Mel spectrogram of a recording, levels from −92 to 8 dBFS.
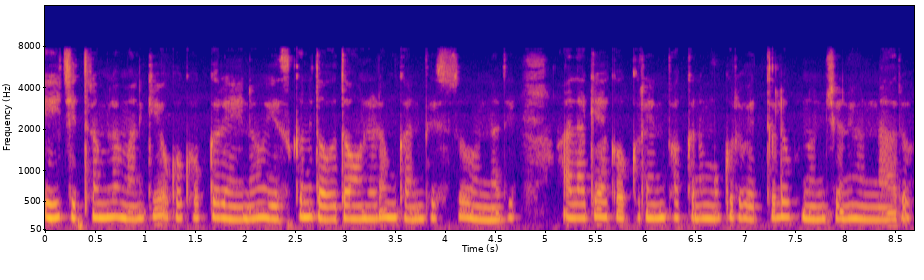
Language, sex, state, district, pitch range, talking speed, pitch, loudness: Telugu, female, Andhra Pradesh, Krishna, 210-235 Hz, 115 wpm, 225 Hz, -17 LUFS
